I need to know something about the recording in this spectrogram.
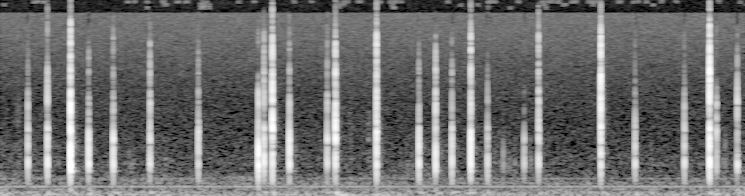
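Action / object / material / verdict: tap / rigid cardboard box / cardboard / none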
